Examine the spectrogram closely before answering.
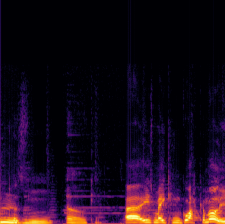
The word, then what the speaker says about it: PES: Going against the grain of the mmms, it's Pez or Pes. There's no mmm there. P-E-S. Mmm. No, not mmm. Yeah, I just added it. Not Pez-mm.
